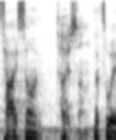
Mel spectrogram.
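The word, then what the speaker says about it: Ty'Son: to time tyson williams it's tyson or tyson it's t y apostrophe sun so not sure on the pronunciation there i think it's thai sun tyson that's the way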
